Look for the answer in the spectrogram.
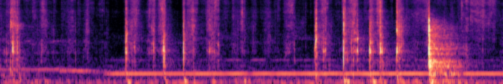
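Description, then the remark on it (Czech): Tarot cards being shuffled during a relationship tarot reading, a series of crisp snapping riffles and soft slaps at irregular intervals over a steady low hum, no one speaking. “Já už se dívám na vaše fotky, míchám u toho karty a my se spolu podíváme, co nám Tarot poví o vás dvou.”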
